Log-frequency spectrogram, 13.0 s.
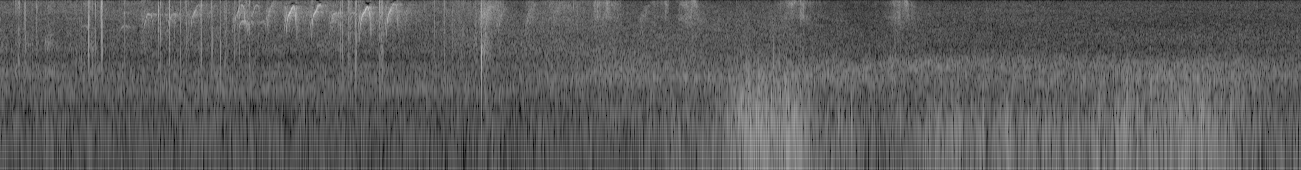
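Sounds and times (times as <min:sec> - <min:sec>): faint clicks: 0:00.0 - 0:05.4
low outdoor hum: 0:00.0 - 0:13.0
small bird chirping: 0:00.2 - 0:07.2.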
